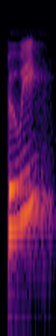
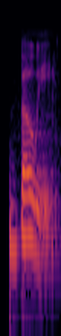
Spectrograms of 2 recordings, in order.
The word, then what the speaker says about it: bowie: Are there any alternate pronunciations? There are. Buoy. Bowie.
